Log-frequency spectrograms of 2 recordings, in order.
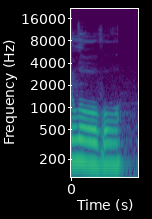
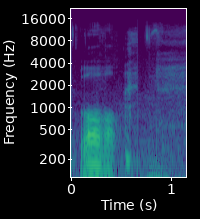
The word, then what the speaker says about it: Louisville: louisville louisville or louisville that's how it's spelled but that's not how you say it nope nope nope louisville it is if you say it wrong well no you're not from here so make sure you get it right so you can fit in just say it like you have a mouth full of rocks louisville well check out the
